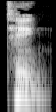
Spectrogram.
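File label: "ting", English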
